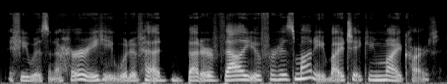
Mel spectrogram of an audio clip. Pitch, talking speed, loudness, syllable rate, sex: 205 Hz, 255 wpm, -17 LUFS, 5.6 syllables/s, female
